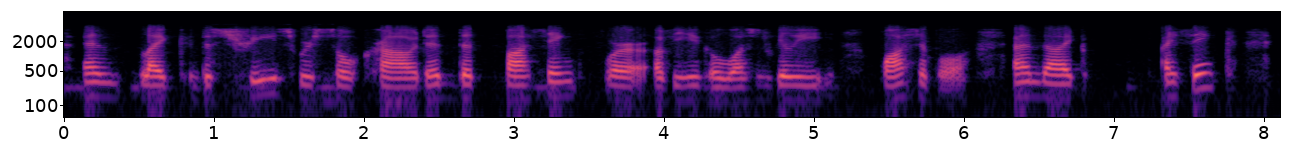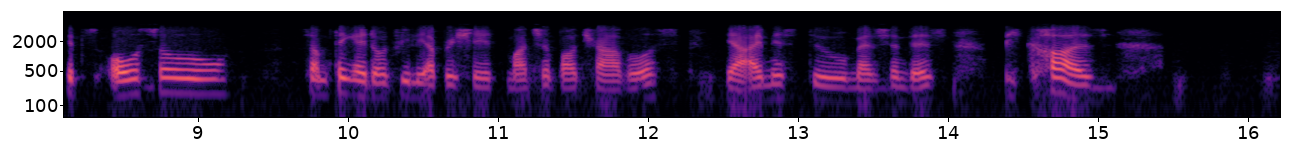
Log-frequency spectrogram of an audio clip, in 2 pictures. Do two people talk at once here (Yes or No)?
No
